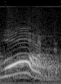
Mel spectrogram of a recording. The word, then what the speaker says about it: walk: L is silent.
